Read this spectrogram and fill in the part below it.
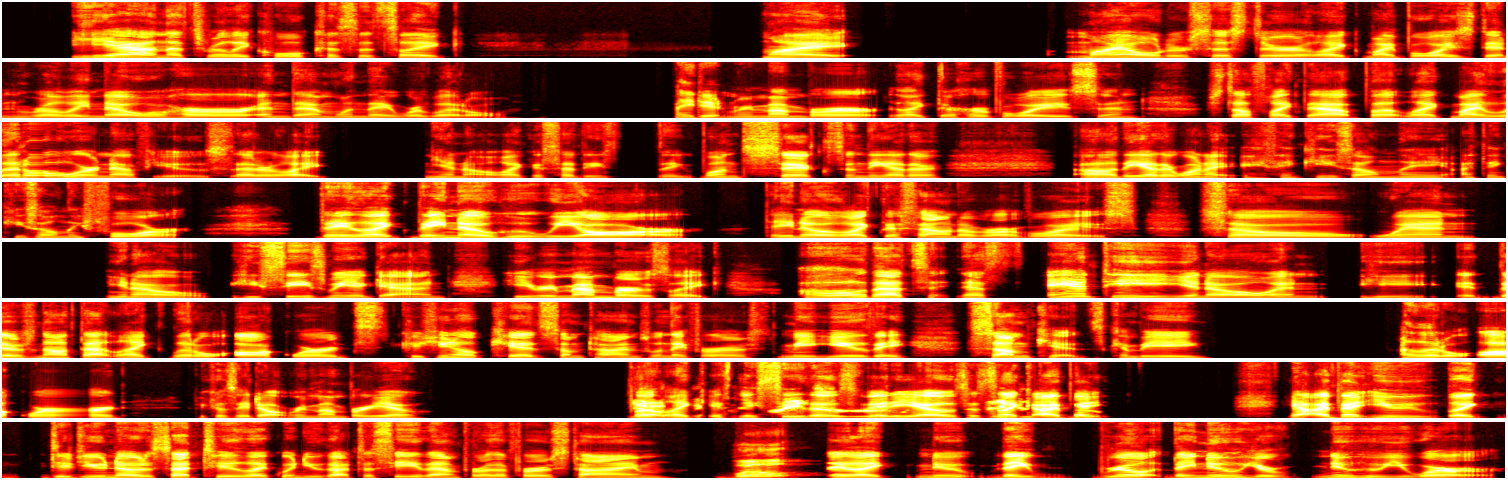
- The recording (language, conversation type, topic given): English, unstructured, How do apps, videos, and reminders help you learn, remember, and connect with others?
- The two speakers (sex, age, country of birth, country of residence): female, 45-49, United States, United States; male, 50-54, United States, United States
- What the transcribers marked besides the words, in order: other background noise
